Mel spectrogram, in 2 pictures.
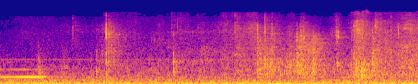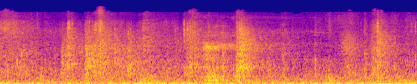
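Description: Sheets of paper rustle and crackle as pages are handled close by.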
